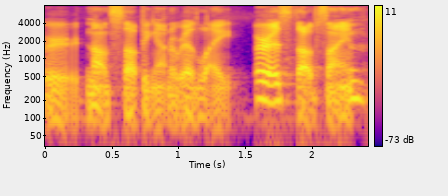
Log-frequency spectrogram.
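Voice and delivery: play-acted sheepish, embarrassed, hushed whisper. Retelling how he answered what the warrant was for, imitating a very embarrassed voice. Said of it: "the most embarrassed voice".

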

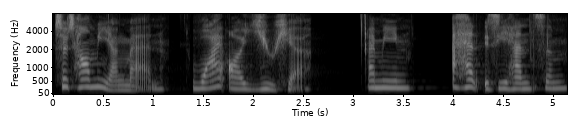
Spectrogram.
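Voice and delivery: prissy, prim and proper voice. Playing a character who questions a young elf: prim and proper voice. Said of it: "a little bit prim and proper".

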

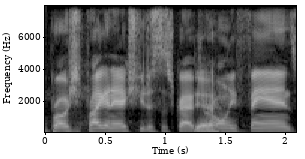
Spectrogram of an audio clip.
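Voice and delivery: ordinary delivery

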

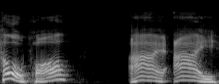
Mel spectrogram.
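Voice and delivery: put-on odd Canadian and Scottish hybrid accent. Telling a friend how a guy greeted someone, in a weird Canadian Scottish hybrid accent. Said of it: "pure weird Canadian Scottish hybrid".

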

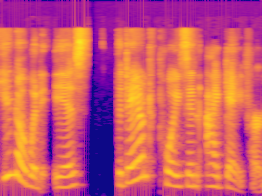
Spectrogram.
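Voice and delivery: ordinary talk

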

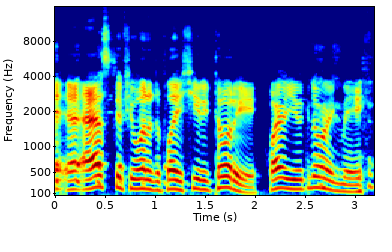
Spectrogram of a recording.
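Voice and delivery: mock bored tone, acted. Retelling a scene where a bored hostage complains: imitating a bored character. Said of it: "she's just bored".

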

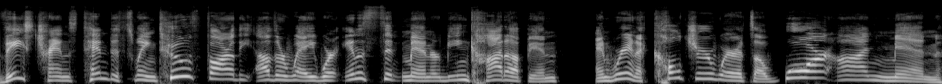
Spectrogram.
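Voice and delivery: showy, flamboyant put-on voice, very high pitch. Quoting what a man says, in a flamboyant voice. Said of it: "I'm just going to use a flamboyant voice".

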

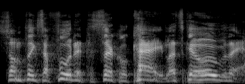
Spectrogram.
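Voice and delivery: put-on mixed accent with Australian vowels. After a co-host says he sounded Australian, speaker does weird Keanu Reeves–Steve Irwin mashup. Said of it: "A weird mashup of Keanu Reeves and like Steve Irwin".

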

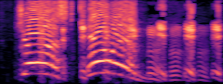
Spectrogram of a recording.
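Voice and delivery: very high, loud, shrieking scream. Imagining Deemer's reaction to Odin's warning about Loki, imitating Deemer screaming. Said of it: "you can hear Deemer screaming".

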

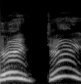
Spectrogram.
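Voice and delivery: mock cheering. Retelling someone in a clapping crowd: imitating someone cheering. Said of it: "someone behind me is just like".

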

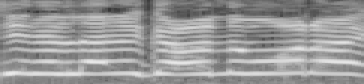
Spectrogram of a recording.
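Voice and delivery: put-on high Irish-accented voice. Retelling what Irish people said as a dog neared a swan: imitating Irish bystanders. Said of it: "all these Irish people are like".

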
